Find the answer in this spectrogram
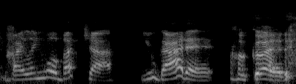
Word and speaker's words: Bilingual Bachcha: Bilingual Bachcha.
